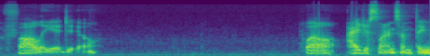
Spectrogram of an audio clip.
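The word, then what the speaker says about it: folie à deux: Folly adoo. That's how you say it. Fadoo.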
